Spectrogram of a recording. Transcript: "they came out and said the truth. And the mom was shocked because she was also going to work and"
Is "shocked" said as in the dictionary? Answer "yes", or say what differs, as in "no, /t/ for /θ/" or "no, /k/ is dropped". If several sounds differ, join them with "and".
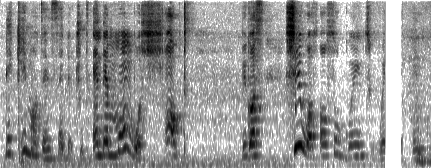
yes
